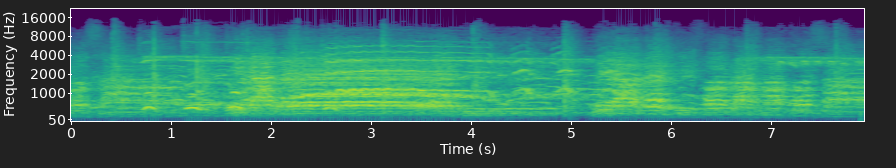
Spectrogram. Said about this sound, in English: ANC president arriving to a thunderous crowd and residents coughed out what troubles them.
